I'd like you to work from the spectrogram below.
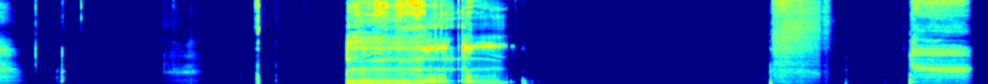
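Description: A long, loud, rough burp lasting over a second, then a shorter one. Faint breaths and mouth clicks come before them, and a few brief breathy bursts follow later.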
